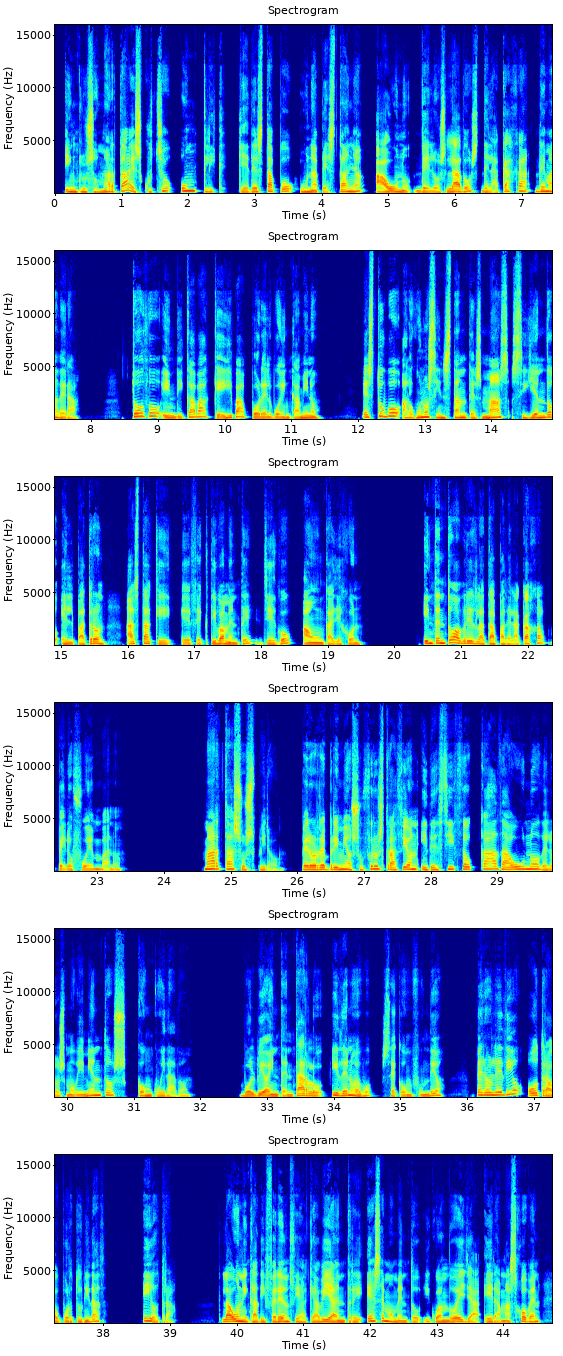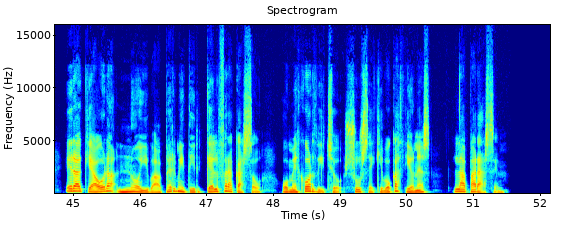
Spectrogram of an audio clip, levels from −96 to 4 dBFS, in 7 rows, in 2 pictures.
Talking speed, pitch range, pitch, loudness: 130 wpm, 140-205 Hz, 165 Hz, -21 LUFS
